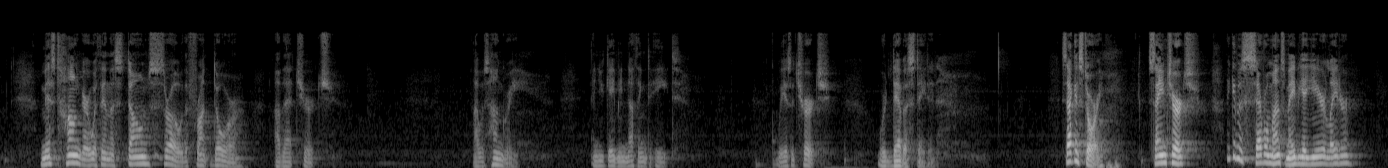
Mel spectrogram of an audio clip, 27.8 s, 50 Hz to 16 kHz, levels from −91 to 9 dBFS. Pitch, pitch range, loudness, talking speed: 130 Hz, 100-150 Hz, -28 LUFS, 90 wpm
